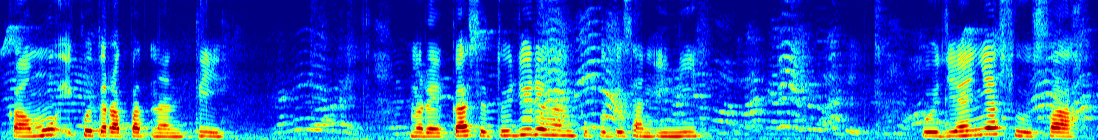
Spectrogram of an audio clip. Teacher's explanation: Perhatikan perbedaan intonasi yang naik di akhir kalimat.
